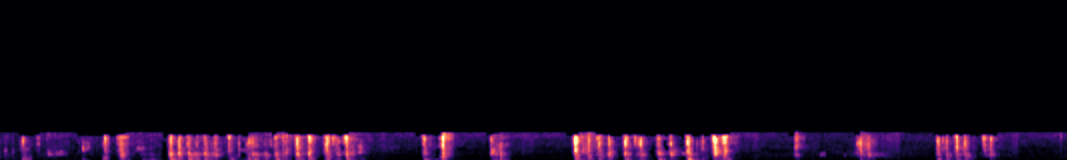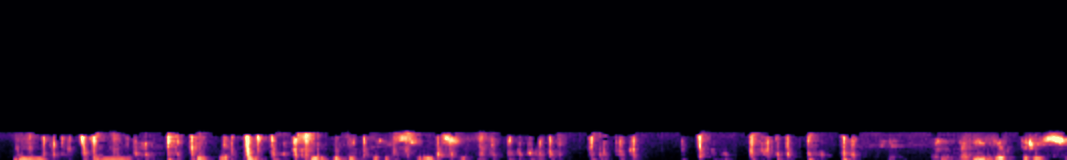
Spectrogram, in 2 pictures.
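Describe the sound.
Rapid typing on a computer keyboard as a utility meter sealing request is entered during a phone call. Many quick key clicks come in bursts with brief pauses, and a voice is heard at times.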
